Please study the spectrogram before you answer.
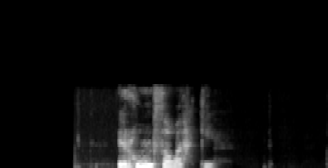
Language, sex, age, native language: Icelandic, female, 8, Icelandic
